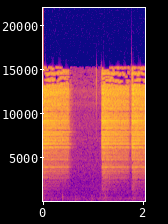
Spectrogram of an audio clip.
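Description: Three cymbal samples triggered from the drum pads of the iMaschine app on an iPad. There is one hit at the start, then two more about half a second apart a little past a second in. Each is a short, high hiss lasting about half a second.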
